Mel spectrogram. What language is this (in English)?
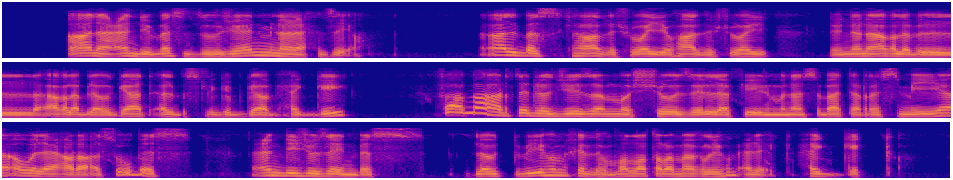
Gulf Arabic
